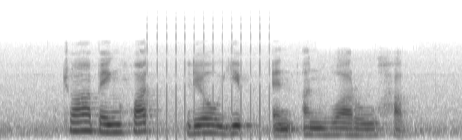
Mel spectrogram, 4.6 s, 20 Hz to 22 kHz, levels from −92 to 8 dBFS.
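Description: From 1.47 to 2.70 s a steady ticking runs over the speech and its pauses: about fifteen sharp, similar clicks at a regular 10.6 per second, peaking around 5 dB above the speech. This train of clicks likely comes from electrical interference or a faulty connection or power supply.

Between 3.17 and 4.19 s the treble dulls and a gritty noise rises under the speech. The cause is a Bluetooth SBC bit pool drop. The sound suggests a fall from a bit pool of 31 to about 10, near 77 kbps, which starves the upper sub-bands and coarsens everything else until the rate recovers.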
